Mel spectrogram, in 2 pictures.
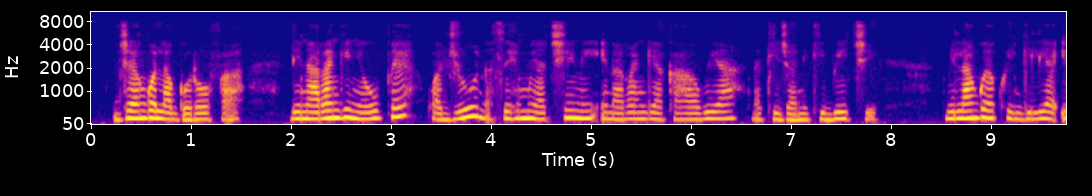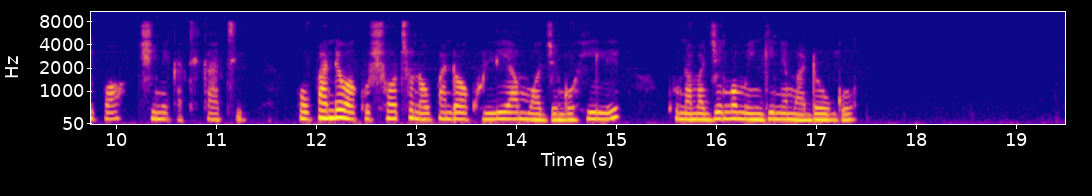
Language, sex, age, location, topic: Swahili, female, 18-24, Mombasa, government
